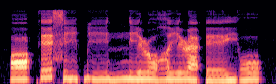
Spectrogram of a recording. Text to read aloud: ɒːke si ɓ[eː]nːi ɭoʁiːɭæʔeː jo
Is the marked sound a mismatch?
yes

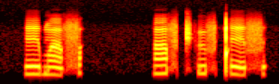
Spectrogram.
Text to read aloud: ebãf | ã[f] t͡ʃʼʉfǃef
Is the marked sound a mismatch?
no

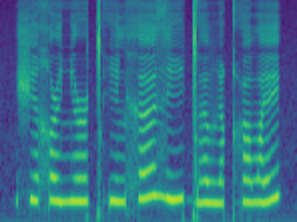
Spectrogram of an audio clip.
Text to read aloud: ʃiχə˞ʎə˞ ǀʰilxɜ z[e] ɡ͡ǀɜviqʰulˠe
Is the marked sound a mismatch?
yes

